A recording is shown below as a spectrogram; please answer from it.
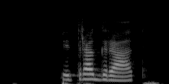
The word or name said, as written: Petrograd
